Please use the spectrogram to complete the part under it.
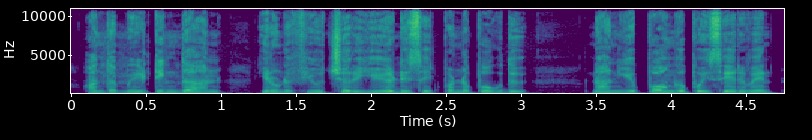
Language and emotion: Tamil, fearful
